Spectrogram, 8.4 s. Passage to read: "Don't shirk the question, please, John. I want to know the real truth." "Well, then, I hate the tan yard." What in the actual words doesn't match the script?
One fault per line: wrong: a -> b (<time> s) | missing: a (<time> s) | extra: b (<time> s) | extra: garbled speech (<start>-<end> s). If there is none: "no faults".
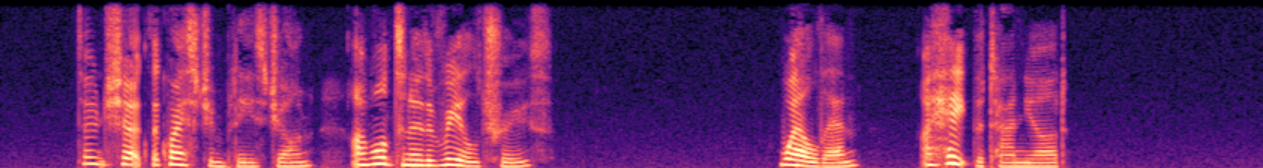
no faults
